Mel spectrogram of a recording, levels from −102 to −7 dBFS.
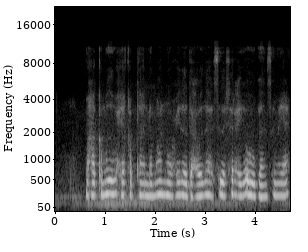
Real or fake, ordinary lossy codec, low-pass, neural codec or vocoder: real; Opus, 32 kbps; 10.8 kHz; none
